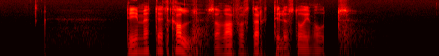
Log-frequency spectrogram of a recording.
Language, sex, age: Norwegian, male, 51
